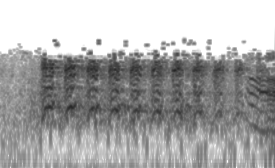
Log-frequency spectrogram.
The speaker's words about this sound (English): Oh, the ducks are not happy.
